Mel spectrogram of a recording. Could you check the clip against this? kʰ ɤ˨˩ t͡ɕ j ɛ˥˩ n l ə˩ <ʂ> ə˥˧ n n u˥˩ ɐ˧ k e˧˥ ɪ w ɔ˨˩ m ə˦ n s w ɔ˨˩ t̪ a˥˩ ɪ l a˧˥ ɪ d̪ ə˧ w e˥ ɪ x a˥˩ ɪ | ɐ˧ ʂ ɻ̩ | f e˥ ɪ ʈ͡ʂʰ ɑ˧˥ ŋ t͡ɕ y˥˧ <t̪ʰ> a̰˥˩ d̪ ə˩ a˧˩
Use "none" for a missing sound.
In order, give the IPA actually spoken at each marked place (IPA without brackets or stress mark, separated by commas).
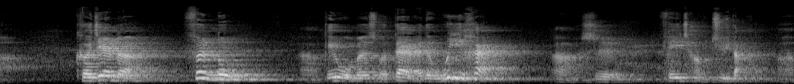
f, t̪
